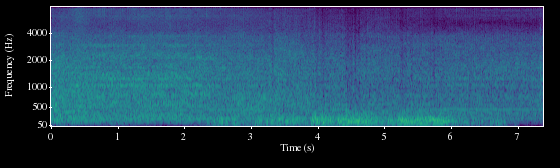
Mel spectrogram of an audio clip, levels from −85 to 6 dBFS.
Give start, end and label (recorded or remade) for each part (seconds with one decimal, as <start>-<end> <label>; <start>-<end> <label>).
0.0-3.2 remade; 3.2-5.4 recorded; 5.4-6.4 remade; 6.4-7.4 recorded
